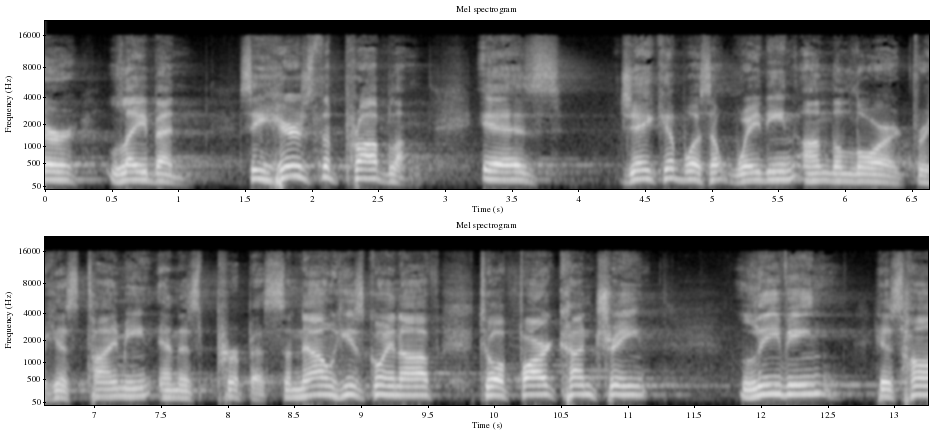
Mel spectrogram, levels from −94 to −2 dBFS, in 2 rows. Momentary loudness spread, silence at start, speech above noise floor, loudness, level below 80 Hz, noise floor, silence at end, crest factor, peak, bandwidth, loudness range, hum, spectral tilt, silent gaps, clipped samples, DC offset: 11 LU; 0 s; 27 dB; -17 LUFS; -52 dBFS; -45 dBFS; 0 s; 16 dB; -2 dBFS; 16.5 kHz; 2 LU; none; -4 dB/octave; none; under 0.1%; under 0.1%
